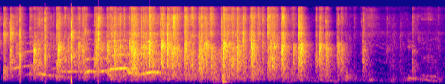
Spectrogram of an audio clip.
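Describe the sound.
Applause from a meeting audience welcoming a speaker to the front: steady, crisp clapping from a modest group, with a voice briefly heard early on, tapering off toward the end.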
